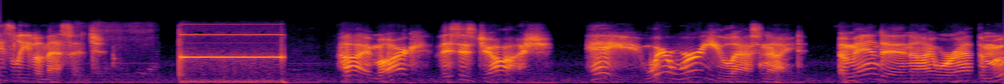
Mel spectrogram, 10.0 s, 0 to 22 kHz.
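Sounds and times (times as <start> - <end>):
answering machine beep: 1.8 - 2.9.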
